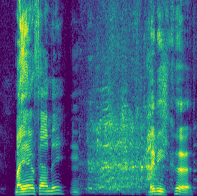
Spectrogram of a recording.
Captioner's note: laughter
